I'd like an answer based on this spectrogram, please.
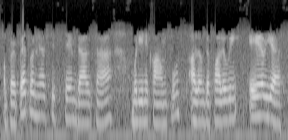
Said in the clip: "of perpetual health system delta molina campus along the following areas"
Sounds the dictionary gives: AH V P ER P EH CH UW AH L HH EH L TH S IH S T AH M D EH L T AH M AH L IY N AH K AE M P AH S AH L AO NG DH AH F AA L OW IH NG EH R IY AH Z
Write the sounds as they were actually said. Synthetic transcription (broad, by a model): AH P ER P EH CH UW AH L HH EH L T S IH S T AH M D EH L T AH M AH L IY N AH K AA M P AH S AH L AO NG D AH F AA L OW IH NG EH R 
